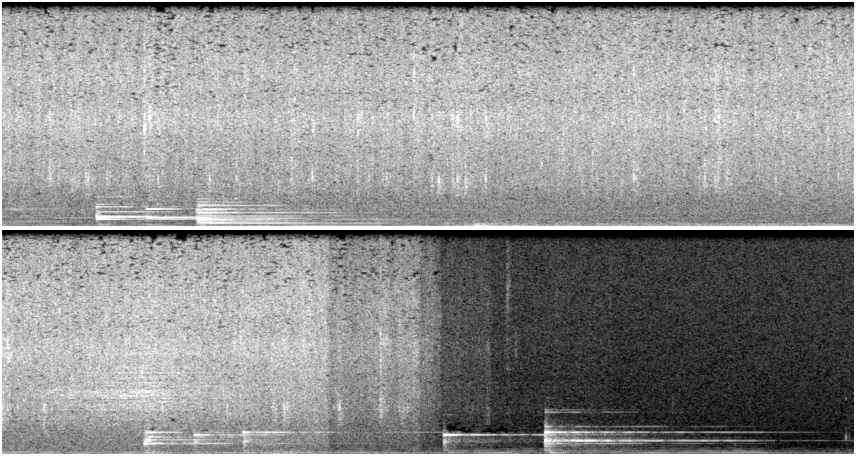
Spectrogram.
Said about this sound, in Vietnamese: Ngoài trời vẫn cứ mưa.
